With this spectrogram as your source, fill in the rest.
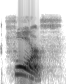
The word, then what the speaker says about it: fourth: So, okay, when there is a th on that on ending the word, you're going to wear. There's gonna be a sounds like. Okay, so your tongue is going to be in between, a little bit in between the top and the bottom teeth.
